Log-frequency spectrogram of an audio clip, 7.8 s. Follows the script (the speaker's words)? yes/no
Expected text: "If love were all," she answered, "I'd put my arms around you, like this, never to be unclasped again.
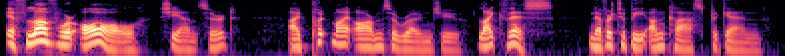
yes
